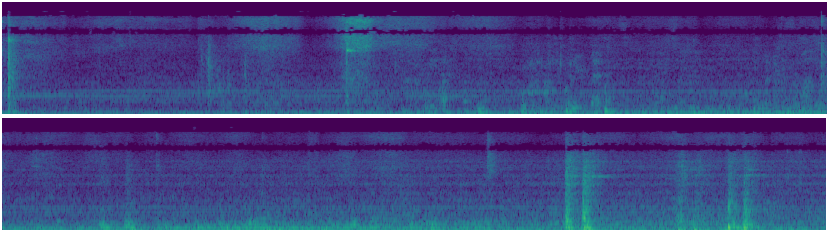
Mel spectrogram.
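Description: A train rumbles steadily along the tracks, growing louder as it speeds up.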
